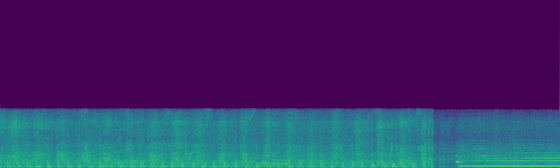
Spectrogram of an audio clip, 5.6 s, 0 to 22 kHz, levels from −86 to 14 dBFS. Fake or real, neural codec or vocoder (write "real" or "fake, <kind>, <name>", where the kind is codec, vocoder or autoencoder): real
